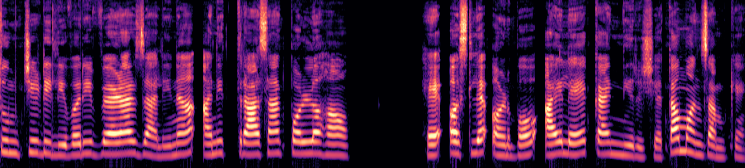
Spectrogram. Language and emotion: Goan Konkani, sad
